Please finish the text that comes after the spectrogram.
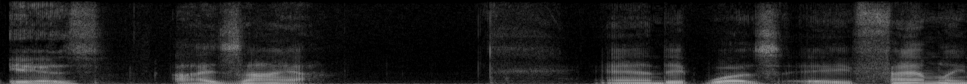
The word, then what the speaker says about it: Isaiah: as Shia Berlin, but the proper way to do it is Isaiah. A lot of Americans say Isaiah.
